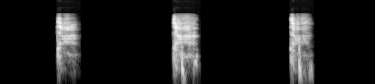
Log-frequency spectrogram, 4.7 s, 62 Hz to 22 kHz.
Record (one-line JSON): {"three_cough_length": "4.7 s", "three_cough_amplitude": 30481, "three_cough_signal_mean_std_ratio": 0.3, "survey_phase": "beta (2021-08-13 to 2022-03-07)", "age": "18-44", "gender": "Female", "wearing_mask": "No", "symptom_runny_or_blocked_nose": true, "symptom_sore_throat": true, "symptom_diarrhoea": true, "symptom_fatigue": true, "symptom_onset": "4 days", "smoker_status": "Never smoked", "respiratory_condition_asthma": false, "respiratory_condition_other": false, "recruitment_source": "Test and Trace", "submission_delay": "1 day", "covid_test_result": "Positive", "covid_test_method": "RT-qPCR", "covid_ct_value": 18.9, "covid_ct_gene": "ORF1ab gene", "covid_ct_mean": 19.5, "covid_viral_load": "410000 copies/ml", "covid_viral_load_category": "Low viral load (10K-1M copies/ml)"}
